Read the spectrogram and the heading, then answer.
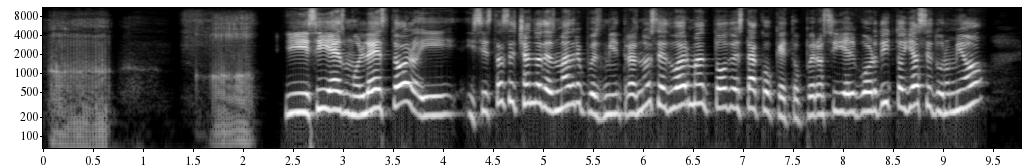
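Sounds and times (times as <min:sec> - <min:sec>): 
raspy breath: 0:00.0 - 0:01.8, 0:09.5 - 0:09.7
person imitating snoring with their voice: 0:00.0 - 0:02.3
speech: 0:02.4 - 0:09.5.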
